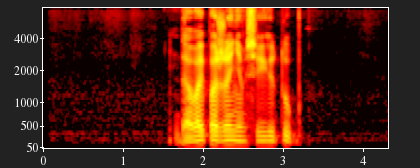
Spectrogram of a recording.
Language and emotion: Russian, neutral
